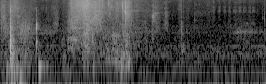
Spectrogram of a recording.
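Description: Pen or pencil scratching on paper, a boy drawing in short, faint strokes that thin out in the second half.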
